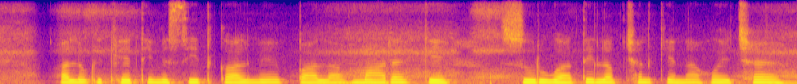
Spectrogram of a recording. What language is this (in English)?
Maithili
